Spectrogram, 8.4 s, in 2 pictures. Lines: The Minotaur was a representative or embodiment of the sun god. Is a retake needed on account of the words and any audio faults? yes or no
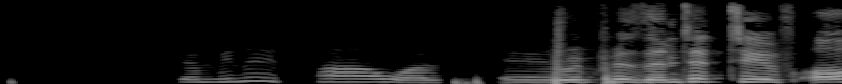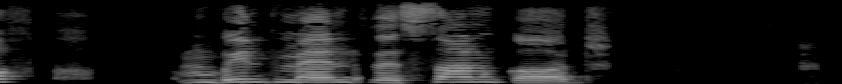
yes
